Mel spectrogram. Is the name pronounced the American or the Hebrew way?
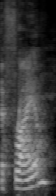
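Hebrew. The name is said with a Hebrew pronunciation. The speaker calls it right. "the Hebrew is Ephraim"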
